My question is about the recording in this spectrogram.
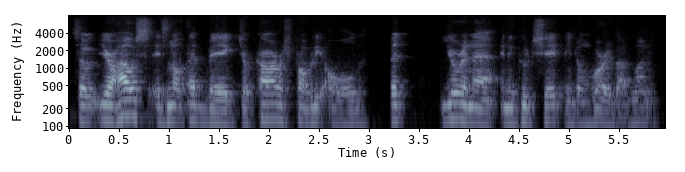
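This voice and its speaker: Here a Dutch-accented man of middle age, a finance presenter from the Netherlands, covers budgeting at a fairly quick clip, his lowish voice keeping a fairly even intonation. The casual livestream is packed with fillers and false starts, and the video call sound is muffled and lo-fi.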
